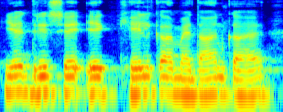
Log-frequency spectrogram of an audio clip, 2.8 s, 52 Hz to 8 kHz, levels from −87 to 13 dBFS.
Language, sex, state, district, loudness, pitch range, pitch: Hindi, male, Jharkhand, Ranchi, -15 LUFS, 115-130 Hz, 125 Hz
